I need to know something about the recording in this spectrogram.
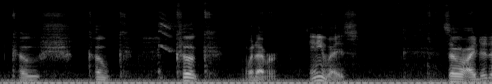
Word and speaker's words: Koch: directly spoke to an employee at Koch, it's pronounced Koch, so I don't know. It's still probably wrong, and I know all of you guys are going to say that it's not right. Koch, whatever.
